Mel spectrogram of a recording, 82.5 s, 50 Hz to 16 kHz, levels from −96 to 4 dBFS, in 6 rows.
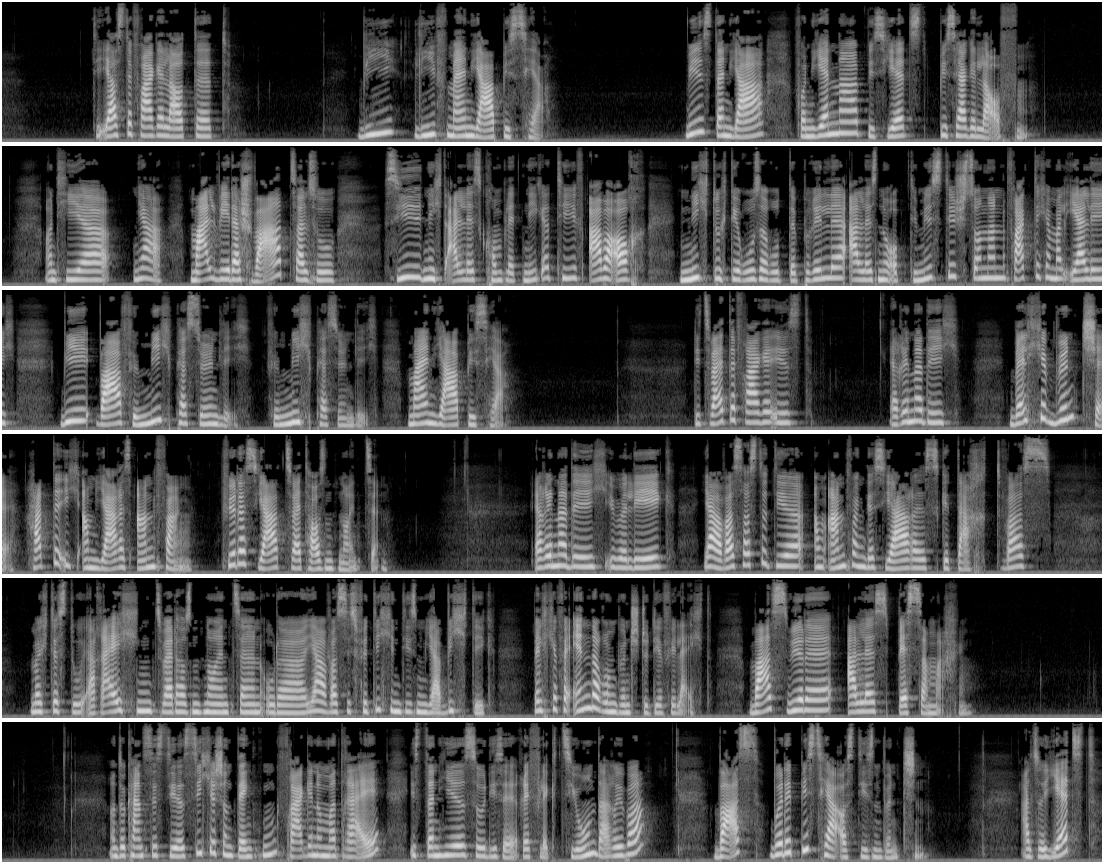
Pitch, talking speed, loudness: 210 Hz, 100 wpm, -19 LUFS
